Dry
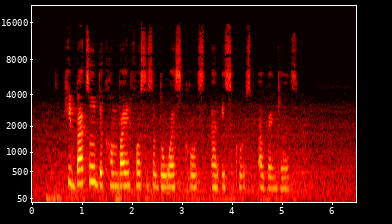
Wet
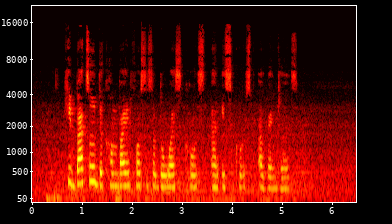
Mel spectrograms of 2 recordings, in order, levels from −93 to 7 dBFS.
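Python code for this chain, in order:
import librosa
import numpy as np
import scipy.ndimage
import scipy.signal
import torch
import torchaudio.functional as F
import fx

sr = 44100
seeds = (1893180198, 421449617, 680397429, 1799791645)

y = fx.high_shelf(x, sr, hz=6200.0, db=-8.5, at=(1.45, 3.21))
y = F.gain(torch.from_numpy(y), 3.5).numpy()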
